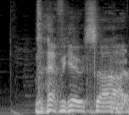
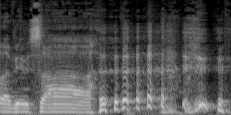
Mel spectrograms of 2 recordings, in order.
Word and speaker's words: Leviosa: Leviosa, not Leviosa.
